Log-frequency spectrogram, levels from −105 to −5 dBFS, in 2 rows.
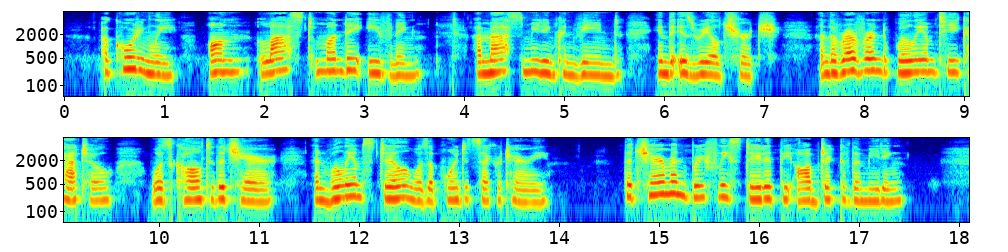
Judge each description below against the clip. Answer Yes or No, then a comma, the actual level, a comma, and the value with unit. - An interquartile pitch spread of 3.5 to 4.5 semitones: No, average, 2.8 semitones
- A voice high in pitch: Yes, high, 210 Hz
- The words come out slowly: Yes, slow, 130 wpm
